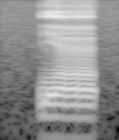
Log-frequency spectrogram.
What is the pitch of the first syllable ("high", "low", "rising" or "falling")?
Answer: low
